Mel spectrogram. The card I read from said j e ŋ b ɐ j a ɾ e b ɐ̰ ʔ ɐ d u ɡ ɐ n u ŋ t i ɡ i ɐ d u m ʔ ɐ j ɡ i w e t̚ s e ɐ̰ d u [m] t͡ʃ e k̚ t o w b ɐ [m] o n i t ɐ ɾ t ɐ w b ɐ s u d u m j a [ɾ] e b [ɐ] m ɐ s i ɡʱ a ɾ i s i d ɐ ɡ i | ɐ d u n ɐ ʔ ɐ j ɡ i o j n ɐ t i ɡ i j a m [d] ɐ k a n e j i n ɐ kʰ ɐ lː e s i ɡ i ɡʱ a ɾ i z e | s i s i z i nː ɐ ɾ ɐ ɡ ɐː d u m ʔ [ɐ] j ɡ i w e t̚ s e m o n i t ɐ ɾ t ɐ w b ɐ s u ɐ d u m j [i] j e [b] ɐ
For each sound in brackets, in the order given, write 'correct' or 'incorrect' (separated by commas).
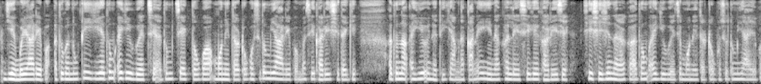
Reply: correct, correct, correct, correct, incorrect, correct, incorrect, correct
